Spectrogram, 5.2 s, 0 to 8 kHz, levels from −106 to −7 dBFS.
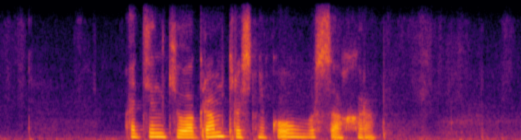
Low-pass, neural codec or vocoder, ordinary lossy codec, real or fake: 7.2 kHz; none; Opus, 16 kbps; real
